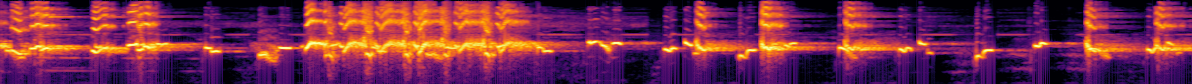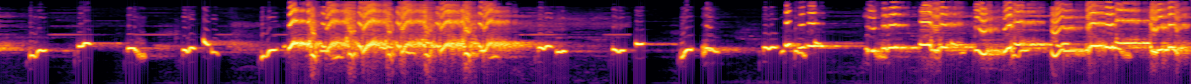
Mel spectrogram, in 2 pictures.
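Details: Sooty-headed bulbul lure song for a bird that is slow to sing: crisp, separate whistled notes repeated every half second or so, broken twice by dense, noisy chattering bursts.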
